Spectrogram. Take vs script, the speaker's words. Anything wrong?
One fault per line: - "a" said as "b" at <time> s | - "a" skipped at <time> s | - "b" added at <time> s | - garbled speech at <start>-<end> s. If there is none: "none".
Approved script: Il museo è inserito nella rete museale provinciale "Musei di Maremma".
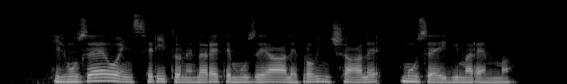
none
